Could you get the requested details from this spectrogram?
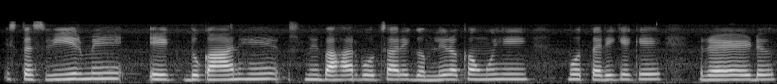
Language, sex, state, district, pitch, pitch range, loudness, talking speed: Hindi, female, Madhya Pradesh, Bhopal, 225 Hz, 220-240 Hz, -17 LUFS, 145 wpm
